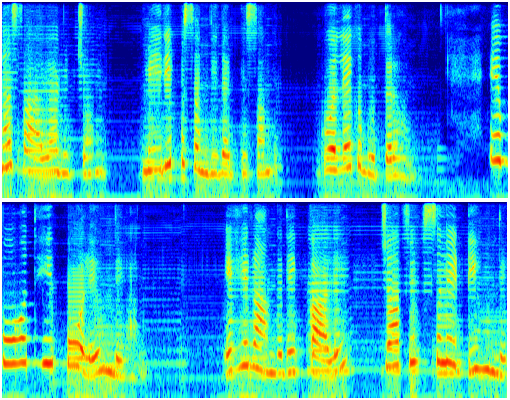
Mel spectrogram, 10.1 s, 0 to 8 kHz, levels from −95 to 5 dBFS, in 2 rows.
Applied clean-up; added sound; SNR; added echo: neural separator model SepFormer DNS4.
